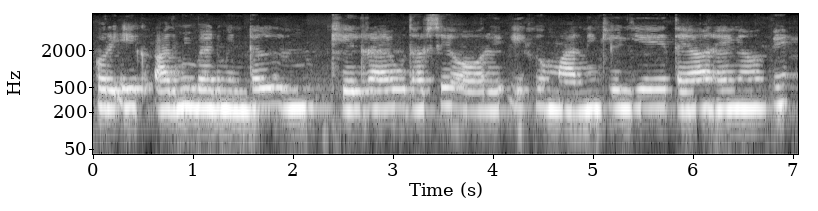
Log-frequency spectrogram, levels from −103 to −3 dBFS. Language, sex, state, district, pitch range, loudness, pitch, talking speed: Hindi, female, Uttar Pradesh, Shamli, 225-235 Hz, -13 LUFS, 230 Hz, 145 wpm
